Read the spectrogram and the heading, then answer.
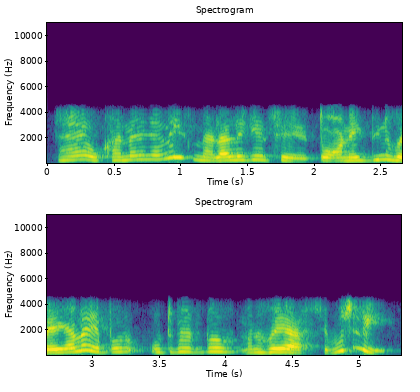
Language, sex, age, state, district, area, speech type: Bengali, female, 30-45, West Bengal, Purulia, urban, conversation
